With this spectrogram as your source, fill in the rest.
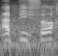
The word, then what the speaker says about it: Hapifork: c'est la Happy Fork. On rappelle que c'est la Happy Fork. Et ça s'écrit HAPIFORK. Voilà.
